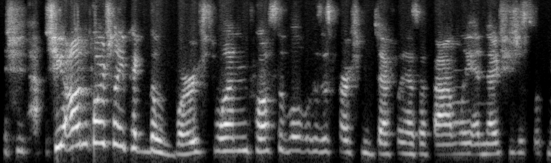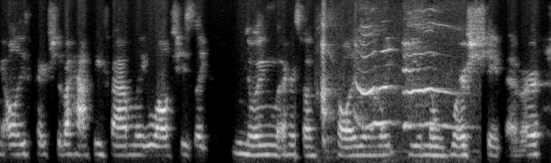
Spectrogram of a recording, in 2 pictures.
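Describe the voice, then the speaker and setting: A woman playing in a tabletop game, telling her character's actions in an animated way with swearing. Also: mid-range voice, fast, few pauses, muffled recording. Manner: animated, swearing, laughing storyteller. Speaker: player.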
